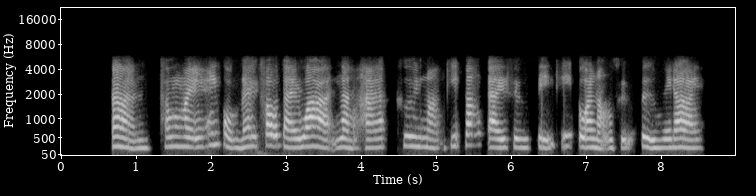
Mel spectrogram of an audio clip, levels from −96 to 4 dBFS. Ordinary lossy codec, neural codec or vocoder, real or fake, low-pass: Opus, 16 kbps; codec, 16 kHz, 1 kbps, FreqCodec, larger model; fake; 5.4 kHz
